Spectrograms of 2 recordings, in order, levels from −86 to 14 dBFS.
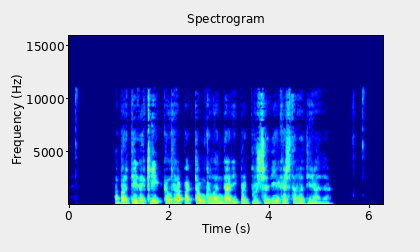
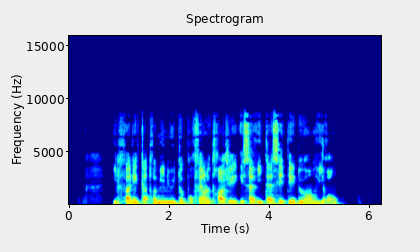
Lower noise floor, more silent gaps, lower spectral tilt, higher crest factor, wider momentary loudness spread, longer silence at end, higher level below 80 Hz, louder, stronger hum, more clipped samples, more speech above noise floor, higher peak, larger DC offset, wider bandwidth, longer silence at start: first, -86 dBFS vs -74 dBFS; neither; about the same, -5 dB/octave vs -5.5 dB/octave; about the same, 22 dB vs 20 dB; about the same, 9 LU vs 10 LU; first, 1.05 s vs 0.9 s; about the same, -68 dBFS vs -64 dBFS; second, -27 LUFS vs -20 LUFS; neither; neither; first, 59 dB vs 55 dB; second, -6 dBFS vs 0 dBFS; neither; first, 11.5 kHz vs 9 kHz; about the same, 0.9 s vs 0.9 s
